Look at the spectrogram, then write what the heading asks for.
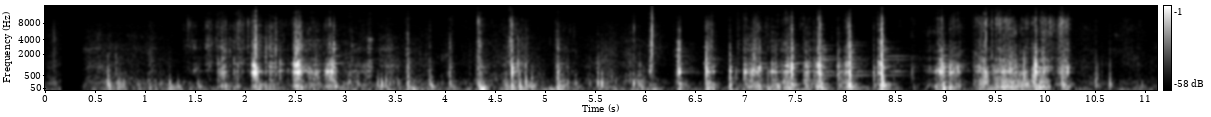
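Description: Hand saw cutting through a snow-covered dead log in rhythmic back-and-forth strokes, the teeth rasping through the wood.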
